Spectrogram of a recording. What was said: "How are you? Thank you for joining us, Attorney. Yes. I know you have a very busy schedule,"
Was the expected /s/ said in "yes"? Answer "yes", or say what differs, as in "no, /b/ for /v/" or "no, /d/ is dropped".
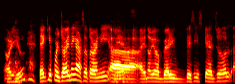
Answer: no, /s/ is dropped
